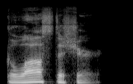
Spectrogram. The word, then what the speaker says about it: Gloucestershire: I looked this Gloucestershire. – Up. Yes. Gloucestershire. – Don't say Gloucestershire. Gloucestershire. Yeah. Don't say Shire, man. As much as you want to say Shire.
